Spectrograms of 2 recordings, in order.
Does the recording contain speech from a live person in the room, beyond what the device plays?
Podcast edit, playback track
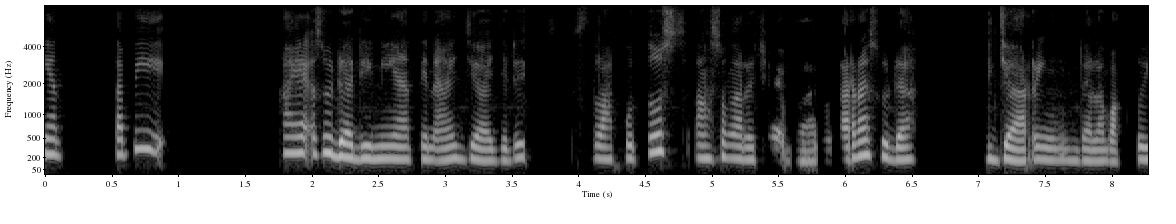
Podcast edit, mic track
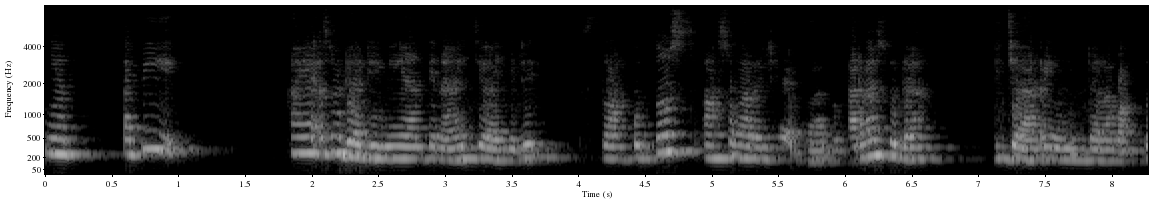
No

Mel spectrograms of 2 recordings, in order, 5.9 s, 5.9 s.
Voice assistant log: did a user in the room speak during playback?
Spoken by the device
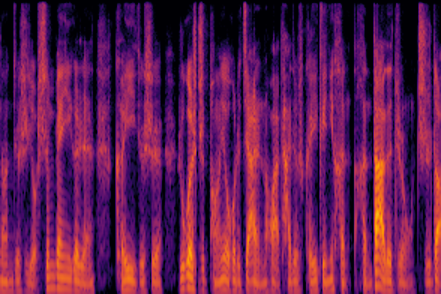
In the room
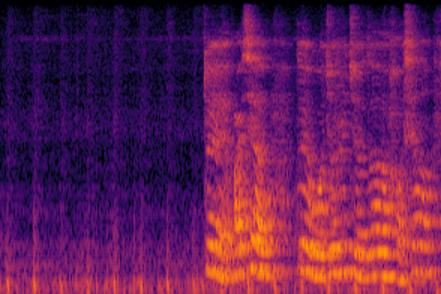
Yes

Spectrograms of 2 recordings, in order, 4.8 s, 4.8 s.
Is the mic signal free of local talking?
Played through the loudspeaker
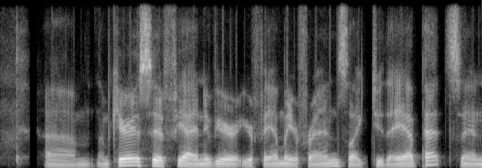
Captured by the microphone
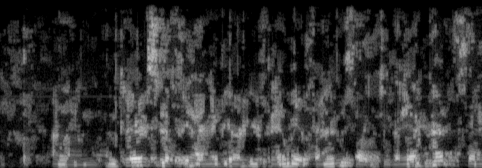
Yes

